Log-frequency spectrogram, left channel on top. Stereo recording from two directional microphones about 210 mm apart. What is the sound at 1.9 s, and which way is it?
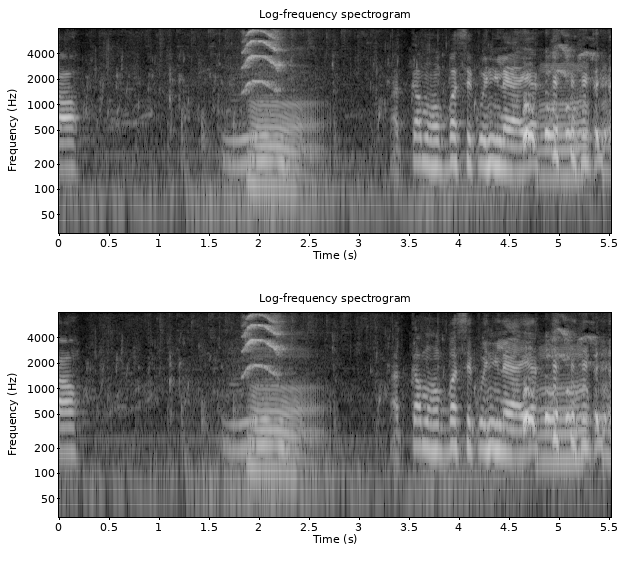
Speech, centre (ahead or behind).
